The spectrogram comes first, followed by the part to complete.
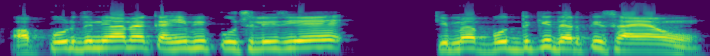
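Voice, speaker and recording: A man's voice: high voice, fast talker, dry recording, highs cut off. A man giving a Buddhist dharma talk to a gathering, repeating phrases and asking his listeners rhetorical questions. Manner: asks the audience rhetorical questions. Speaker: Buddhist speaker.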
